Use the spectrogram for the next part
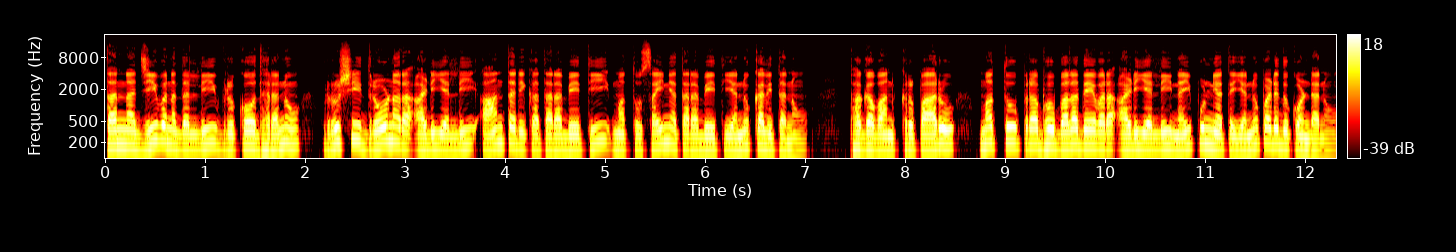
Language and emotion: Kannada, neutral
